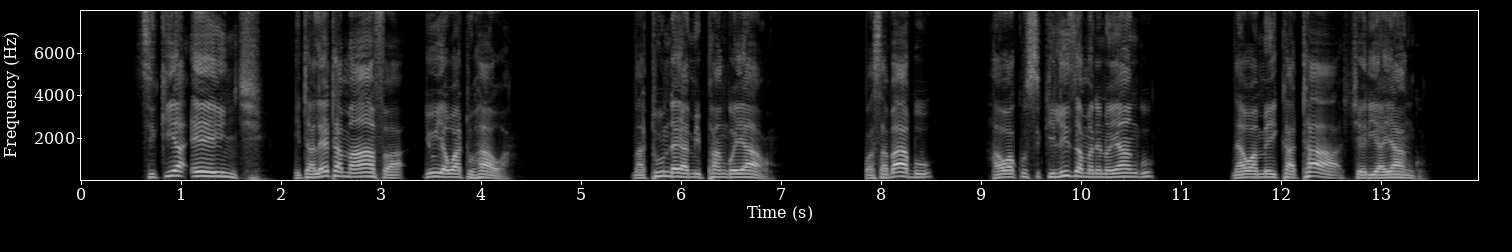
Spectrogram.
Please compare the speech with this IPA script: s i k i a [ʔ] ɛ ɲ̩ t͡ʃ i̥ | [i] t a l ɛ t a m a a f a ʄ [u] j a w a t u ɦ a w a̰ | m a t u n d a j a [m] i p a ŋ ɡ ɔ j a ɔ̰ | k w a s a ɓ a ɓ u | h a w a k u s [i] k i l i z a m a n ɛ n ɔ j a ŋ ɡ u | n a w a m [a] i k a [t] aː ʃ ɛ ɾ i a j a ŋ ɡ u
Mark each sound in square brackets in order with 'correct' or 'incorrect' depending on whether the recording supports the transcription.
correct, correct, incorrect, correct, correct, incorrect, correct

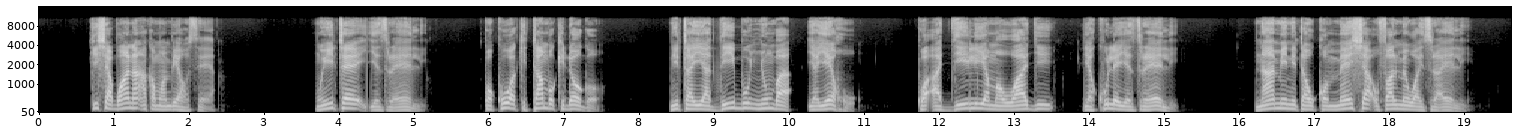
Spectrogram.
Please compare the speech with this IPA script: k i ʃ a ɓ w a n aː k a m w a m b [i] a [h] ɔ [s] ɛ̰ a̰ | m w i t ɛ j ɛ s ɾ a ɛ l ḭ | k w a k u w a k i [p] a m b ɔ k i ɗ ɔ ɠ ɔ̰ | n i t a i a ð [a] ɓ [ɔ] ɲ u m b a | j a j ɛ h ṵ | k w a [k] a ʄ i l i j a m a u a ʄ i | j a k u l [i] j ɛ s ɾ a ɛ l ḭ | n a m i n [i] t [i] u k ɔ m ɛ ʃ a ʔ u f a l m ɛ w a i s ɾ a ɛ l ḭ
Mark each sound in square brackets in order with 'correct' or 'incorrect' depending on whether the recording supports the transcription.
correct, correct, correct, incorrect, incorrect, incorrect, incorrect, incorrect, correct, incorrect

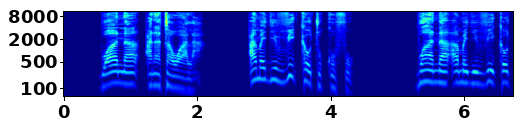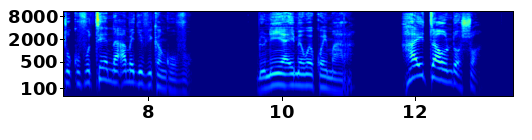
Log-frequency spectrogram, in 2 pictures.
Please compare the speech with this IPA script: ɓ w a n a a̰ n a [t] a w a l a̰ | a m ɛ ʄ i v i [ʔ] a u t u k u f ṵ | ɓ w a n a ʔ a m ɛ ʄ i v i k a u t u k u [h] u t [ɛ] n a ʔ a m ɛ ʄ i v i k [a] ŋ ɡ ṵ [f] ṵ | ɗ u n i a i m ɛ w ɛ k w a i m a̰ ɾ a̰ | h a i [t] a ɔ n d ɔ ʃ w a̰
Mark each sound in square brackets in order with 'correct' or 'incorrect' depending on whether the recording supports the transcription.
correct, incorrect, incorrect, correct, correct, incorrect, correct

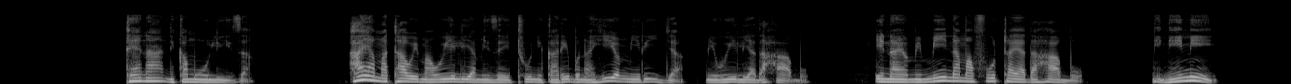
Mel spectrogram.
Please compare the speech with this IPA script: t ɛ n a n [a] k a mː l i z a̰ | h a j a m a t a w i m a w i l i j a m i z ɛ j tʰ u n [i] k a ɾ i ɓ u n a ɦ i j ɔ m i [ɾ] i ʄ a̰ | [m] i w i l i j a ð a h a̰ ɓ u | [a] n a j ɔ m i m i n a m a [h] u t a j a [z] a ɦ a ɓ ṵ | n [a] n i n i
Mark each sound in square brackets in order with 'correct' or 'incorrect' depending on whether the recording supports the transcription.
incorrect, correct, correct, correct, incorrect, incorrect, incorrect, incorrect

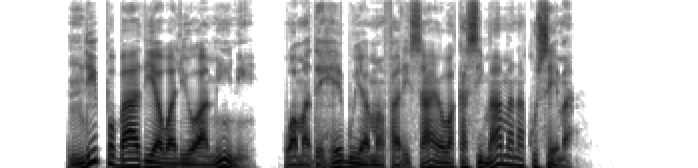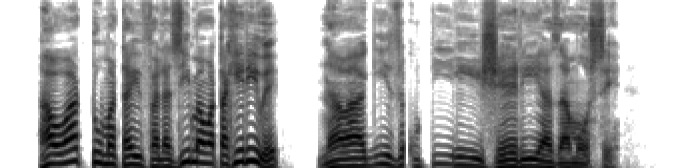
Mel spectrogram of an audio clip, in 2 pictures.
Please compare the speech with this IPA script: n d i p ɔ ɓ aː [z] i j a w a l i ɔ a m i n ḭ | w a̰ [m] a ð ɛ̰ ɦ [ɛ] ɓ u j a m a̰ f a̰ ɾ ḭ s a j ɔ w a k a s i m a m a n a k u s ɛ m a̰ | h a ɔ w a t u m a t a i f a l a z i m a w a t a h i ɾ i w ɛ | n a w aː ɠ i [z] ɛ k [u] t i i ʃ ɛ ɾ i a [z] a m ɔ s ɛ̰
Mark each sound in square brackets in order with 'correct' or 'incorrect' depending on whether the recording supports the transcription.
incorrect, correct, correct, correct, correct, correct

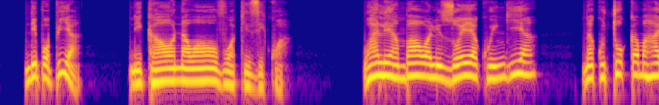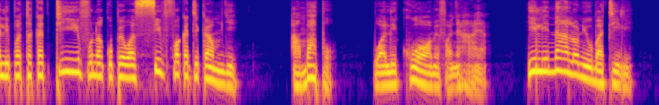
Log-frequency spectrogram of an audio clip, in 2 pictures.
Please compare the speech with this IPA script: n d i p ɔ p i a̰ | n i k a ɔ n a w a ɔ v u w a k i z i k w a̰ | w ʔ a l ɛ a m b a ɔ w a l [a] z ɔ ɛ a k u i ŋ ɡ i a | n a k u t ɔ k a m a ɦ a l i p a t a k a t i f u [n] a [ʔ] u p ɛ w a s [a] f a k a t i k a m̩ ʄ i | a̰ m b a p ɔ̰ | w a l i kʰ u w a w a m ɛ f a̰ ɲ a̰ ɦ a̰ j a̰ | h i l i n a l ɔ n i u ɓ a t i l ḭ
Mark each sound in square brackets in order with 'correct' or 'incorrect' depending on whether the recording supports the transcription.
incorrect, correct, incorrect, incorrect

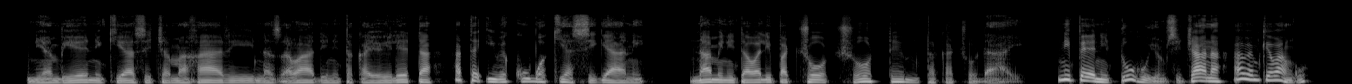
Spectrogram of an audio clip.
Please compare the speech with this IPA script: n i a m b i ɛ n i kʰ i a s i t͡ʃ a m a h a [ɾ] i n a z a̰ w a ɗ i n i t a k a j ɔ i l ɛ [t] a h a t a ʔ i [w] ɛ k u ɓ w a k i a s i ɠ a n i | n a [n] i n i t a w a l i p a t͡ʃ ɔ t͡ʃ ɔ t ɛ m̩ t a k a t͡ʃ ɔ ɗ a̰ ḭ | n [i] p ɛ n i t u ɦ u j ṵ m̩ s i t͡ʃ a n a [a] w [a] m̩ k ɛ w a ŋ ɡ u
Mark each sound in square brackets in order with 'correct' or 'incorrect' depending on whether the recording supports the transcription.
correct, correct, correct, incorrect, correct, correct, incorrect

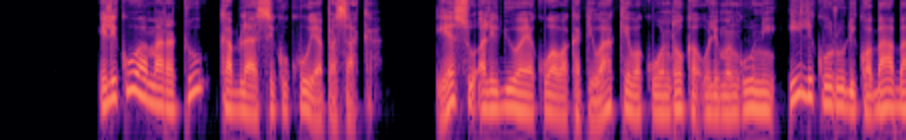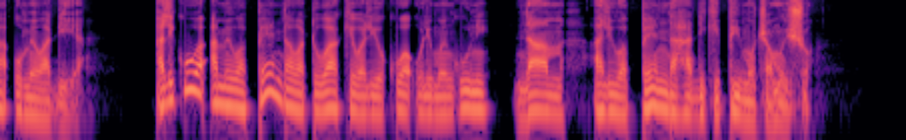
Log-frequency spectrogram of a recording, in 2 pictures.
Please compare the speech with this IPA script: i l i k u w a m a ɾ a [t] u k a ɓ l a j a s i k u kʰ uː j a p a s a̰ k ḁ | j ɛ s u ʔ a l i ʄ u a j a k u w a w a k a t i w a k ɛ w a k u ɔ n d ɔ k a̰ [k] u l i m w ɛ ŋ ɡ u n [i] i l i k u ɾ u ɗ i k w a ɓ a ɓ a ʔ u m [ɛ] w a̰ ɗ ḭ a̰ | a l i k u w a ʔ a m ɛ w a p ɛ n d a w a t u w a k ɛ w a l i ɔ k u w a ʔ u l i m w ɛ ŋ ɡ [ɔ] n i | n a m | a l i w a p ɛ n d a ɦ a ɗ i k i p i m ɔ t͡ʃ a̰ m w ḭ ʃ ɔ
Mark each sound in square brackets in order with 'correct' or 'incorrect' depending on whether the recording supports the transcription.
correct, incorrect, correct, correct, incorrect

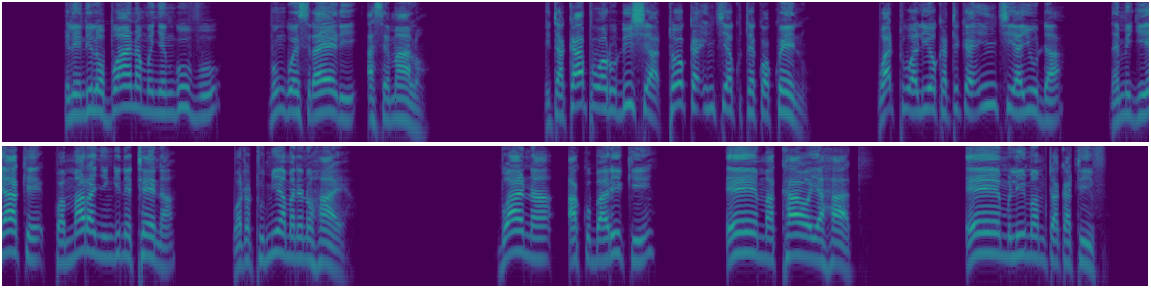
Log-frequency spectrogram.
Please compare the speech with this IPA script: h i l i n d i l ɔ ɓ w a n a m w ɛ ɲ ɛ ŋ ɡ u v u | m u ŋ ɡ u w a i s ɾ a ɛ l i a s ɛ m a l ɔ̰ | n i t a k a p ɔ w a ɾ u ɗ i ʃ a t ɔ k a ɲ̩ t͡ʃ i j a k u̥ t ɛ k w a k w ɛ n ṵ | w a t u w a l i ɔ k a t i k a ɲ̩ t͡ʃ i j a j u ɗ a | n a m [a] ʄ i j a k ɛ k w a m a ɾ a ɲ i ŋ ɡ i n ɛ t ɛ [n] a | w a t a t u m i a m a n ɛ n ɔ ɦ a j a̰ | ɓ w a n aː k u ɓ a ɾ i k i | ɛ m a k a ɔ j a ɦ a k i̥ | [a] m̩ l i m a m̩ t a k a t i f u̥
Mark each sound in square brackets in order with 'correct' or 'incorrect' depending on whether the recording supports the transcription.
incorrect, correct, incorrect

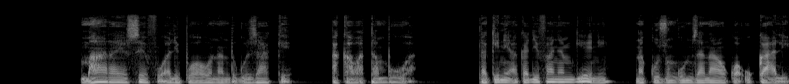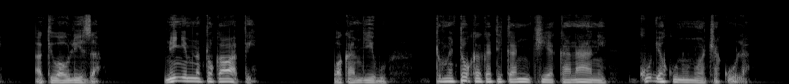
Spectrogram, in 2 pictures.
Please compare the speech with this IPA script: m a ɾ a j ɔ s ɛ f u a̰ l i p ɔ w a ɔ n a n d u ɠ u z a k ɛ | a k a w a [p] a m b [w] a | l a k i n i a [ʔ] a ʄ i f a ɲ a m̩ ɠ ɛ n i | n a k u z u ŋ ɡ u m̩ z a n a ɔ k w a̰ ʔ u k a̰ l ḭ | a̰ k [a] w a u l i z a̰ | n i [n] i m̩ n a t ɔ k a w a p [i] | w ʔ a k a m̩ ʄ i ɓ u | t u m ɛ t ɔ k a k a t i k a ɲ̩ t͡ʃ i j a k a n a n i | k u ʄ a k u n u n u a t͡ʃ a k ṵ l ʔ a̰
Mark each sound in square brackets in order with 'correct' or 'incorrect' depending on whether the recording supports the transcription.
incorrect, incorrect, incorrect, incorrect, incorrect, correct

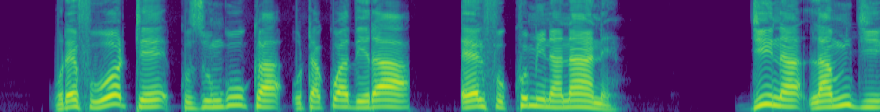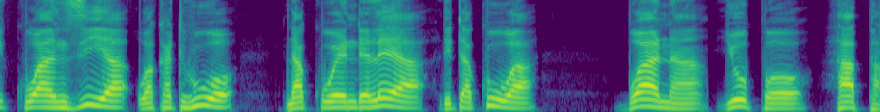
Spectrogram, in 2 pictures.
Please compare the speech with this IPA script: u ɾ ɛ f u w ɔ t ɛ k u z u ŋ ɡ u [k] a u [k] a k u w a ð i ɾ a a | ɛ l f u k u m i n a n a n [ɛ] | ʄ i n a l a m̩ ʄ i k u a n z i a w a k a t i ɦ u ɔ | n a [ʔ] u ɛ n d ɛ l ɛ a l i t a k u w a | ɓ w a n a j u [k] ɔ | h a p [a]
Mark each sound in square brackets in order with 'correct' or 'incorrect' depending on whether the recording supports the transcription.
correct, incorrect, correct, incorrect, incorrect, correct

